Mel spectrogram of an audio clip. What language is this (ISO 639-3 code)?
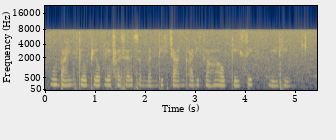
hne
